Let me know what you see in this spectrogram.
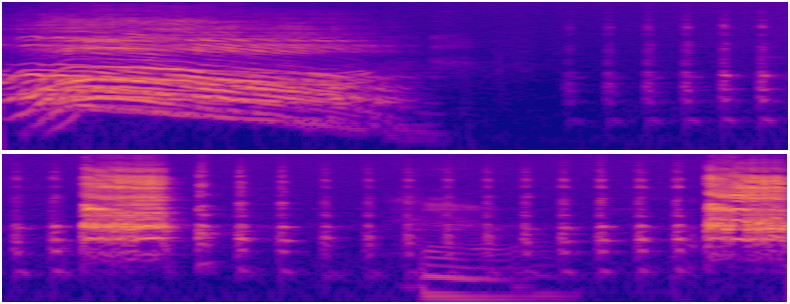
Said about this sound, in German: Oh, da ist wohl jemand sehr überrascht. Und wer gackert danach?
